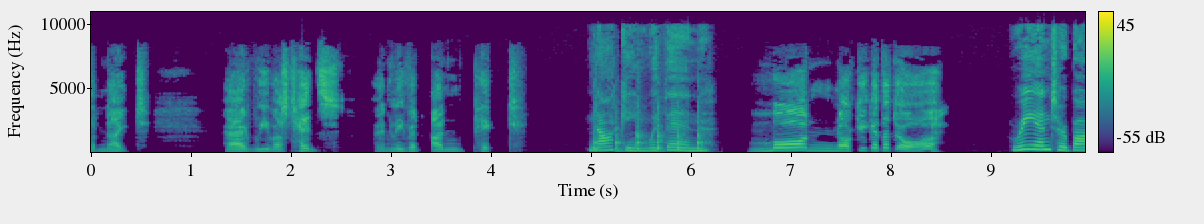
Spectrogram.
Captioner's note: knocking within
